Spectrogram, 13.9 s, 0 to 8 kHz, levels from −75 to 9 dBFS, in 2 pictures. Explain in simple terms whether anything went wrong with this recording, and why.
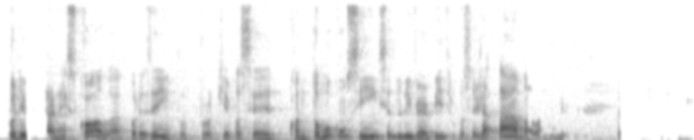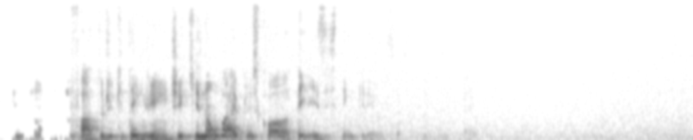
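A couple of things went wrong, both the kind of thing that happens on a call. First, speech suppressed in double talk: the voice gets pushed way down, almost to nothing, right at the start (0 to 0.1 s), again from 0.27 to 0.53 s, and for a longer stretch from 6.42 to 7.68 s. The likely cause is the echo canceller getting confused when the other person talked over this one. It couldn't tell the real talker from the loudspeaker echo, so it turned everything down.

Second, there's a brief bit of the other side's voice leaking through, around 6.17 to 6.24 s, just before that longer dropout. It's a faint scrap, quite a bit quieter than the main voice. That's likely the far end playing out of this person's speaker and the echo canceller not scrubbing all of it from the microphone, so a little sneaks into the recording.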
